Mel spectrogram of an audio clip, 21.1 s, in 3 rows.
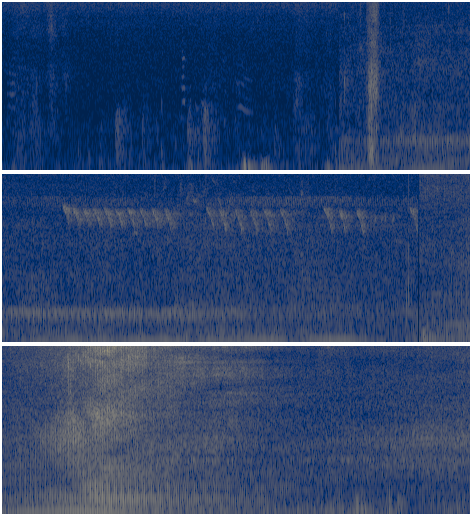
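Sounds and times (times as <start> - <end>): vehicle passing: 5.1 - 21.0
bird chirping: 7.9 - 13.3.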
